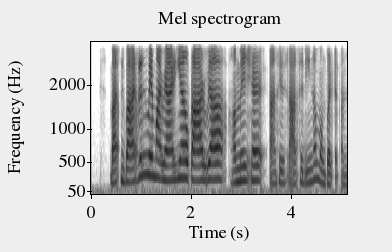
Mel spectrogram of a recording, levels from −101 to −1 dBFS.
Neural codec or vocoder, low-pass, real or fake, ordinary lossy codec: autoencoder, 22.05 kHz, a latent of 192 numbers a frame, VITS, trained on many speakers; 3.6 kHz; fake; none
